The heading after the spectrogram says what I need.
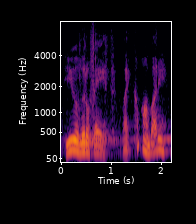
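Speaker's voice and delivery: soft, kindly chiding; a hushed, friendly nudge; gentle Jesus. Acted. Jesus encouraging his buddy Peter, gentle. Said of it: "that's how Jesus would say it".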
